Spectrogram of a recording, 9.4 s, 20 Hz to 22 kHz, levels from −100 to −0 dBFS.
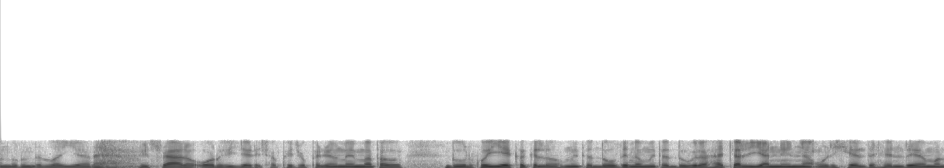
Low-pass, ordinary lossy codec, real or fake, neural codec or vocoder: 3.6 kHz; none; fake; codec, 24 kHz, 0.9 kbps, WavTokenizer, small release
